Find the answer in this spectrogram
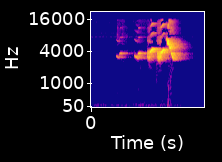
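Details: Captive Double-collared Seedeaters being conditioned for a singing tournament the next day: a brief, bright song phrase of high, clear notes that break into a fast, warbling rush, with a soft knock partway through.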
